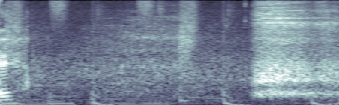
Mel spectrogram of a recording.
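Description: A man takes a sharp, audible breath in through his mouth near the end, between sentences. Before it come a few soft low thumps.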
